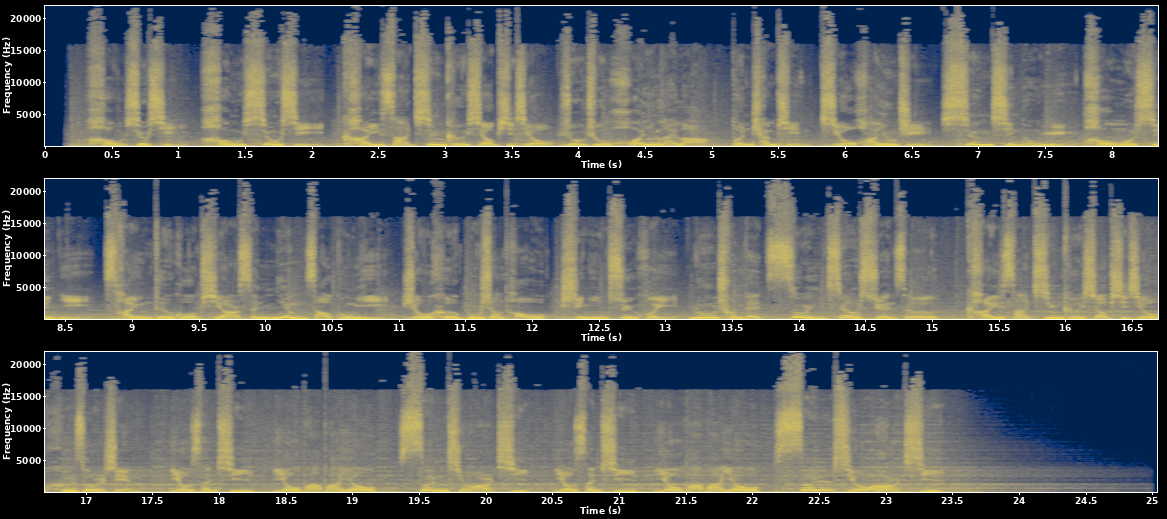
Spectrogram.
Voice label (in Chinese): 男 广告 激情促销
